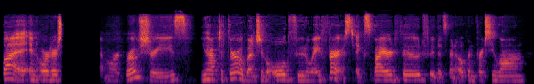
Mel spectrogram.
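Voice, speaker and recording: A woman hosts a casual, chatty livestream, greeting her viewers while losing her voice and clearing her throat. She has a mid-range, fairly bright voice and speaks at a normal speed. The recording quality is low.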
